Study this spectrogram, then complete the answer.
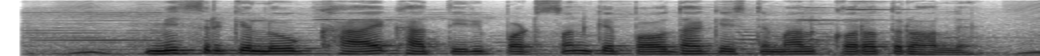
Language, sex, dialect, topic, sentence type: Bhojpuri, male, Southern / Standard, agriculture, statement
